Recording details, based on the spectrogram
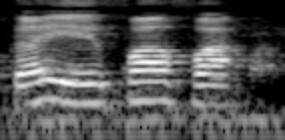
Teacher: huruf fa ini adalah huruf yang hamas, huruf yang ketika mengucapkan huruf itu keluar sedikit udara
